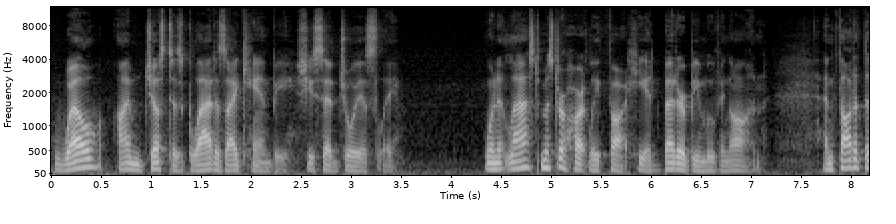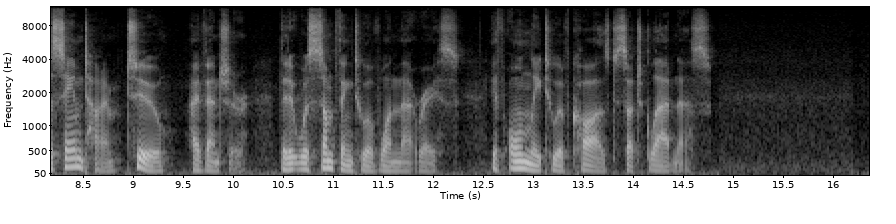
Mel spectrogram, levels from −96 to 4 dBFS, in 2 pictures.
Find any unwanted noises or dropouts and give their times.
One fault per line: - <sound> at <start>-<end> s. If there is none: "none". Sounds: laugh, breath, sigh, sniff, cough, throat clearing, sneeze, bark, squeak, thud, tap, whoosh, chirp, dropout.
none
